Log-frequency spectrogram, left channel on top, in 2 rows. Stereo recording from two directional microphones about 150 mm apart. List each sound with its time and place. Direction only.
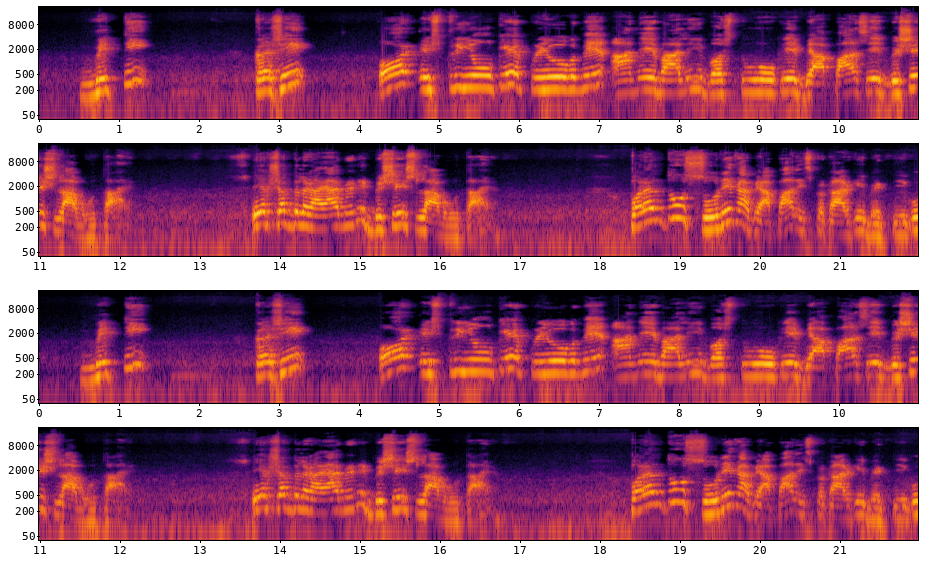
0.7 s speech: 45° left (ahead or behind)
2.6 s speech: 50° left (ahead or behind)
13.7 s speech: 45° left (ahead or behind)
18.3 s speech: 45° left (ahead or behind)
